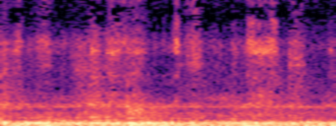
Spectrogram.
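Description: Faint scratching of a pencil writing letters on a printed textbook page, filling in a crossword.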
